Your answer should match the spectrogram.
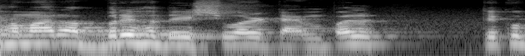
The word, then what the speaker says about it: बृहदेश्वर: है इसके बाद करते हैं यह है हमारा बृहदेश्वर टेंपल देखो बृहदेश्वर में आई भी आता है हमारे यहां गुजरात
